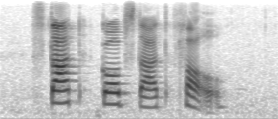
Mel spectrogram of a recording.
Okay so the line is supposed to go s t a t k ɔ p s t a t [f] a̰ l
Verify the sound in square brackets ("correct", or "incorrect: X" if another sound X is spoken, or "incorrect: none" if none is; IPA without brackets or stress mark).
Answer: correct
